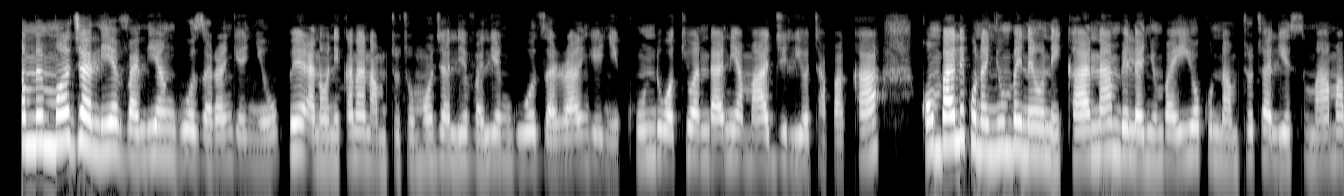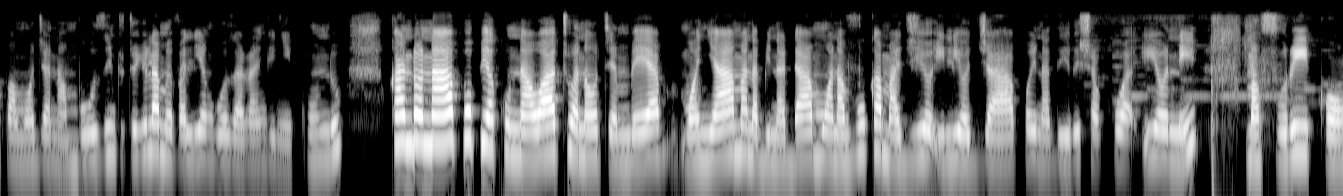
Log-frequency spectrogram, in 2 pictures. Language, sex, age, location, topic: Swahili, female, 18-24, Kisumu, health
